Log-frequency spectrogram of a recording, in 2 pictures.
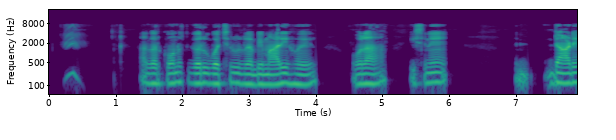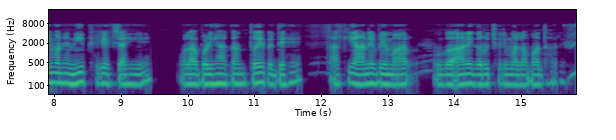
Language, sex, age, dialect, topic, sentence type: Chhattisgarhi, male, 18-24, Northern/Bhandar, agriculture, statement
